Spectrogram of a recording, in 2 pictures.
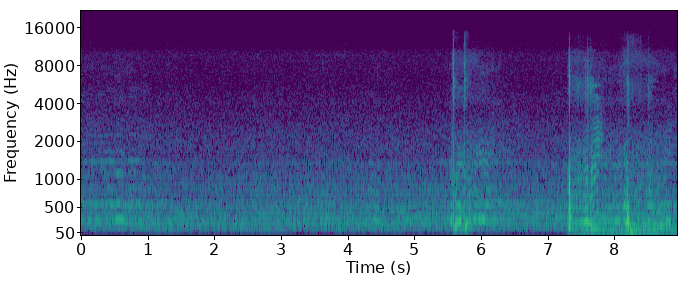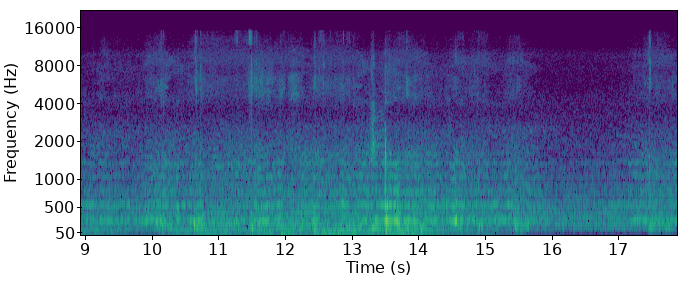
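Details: Honey bees droning inside an open eight-frame hive as a beekeeper pulls another frame, where eggs, larvae and many drones are seen; a soft hum at first, then a fuller buzzing mixed with thumps and scraping of wood.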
